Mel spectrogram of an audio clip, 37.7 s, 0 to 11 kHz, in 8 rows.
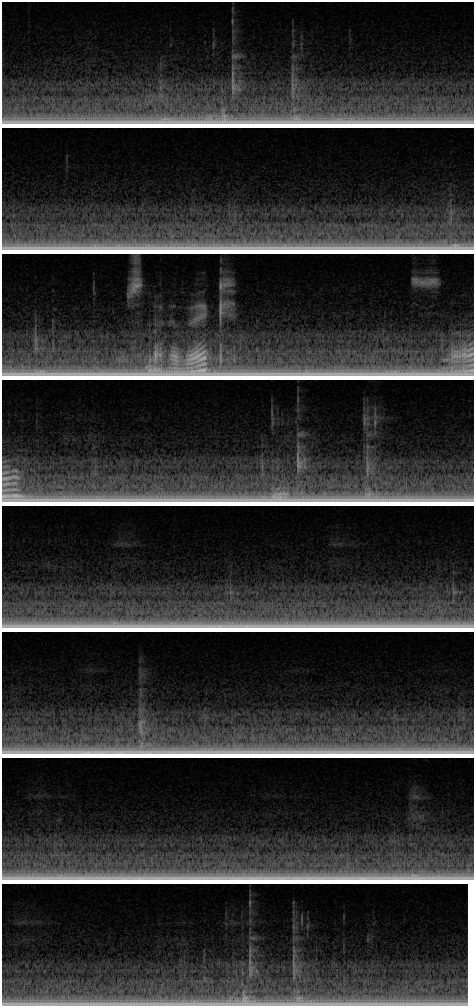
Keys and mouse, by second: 2.4 shift+middle click, 17.1 shift+middle click, 18.6-35.5 drag, 35.5 shift+middle click.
